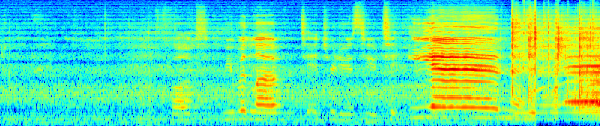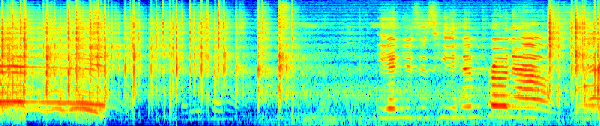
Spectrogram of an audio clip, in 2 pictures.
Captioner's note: cheers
